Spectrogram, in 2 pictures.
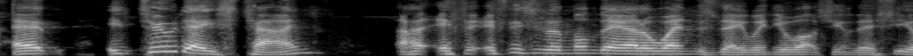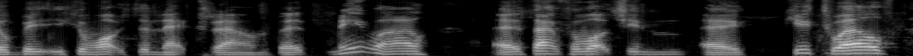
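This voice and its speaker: A man runs a live quiz over a video call. He talks off the cuff with teasing banter, at a middling pitch. The sound is dry, with no room around it. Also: animated, a little fast, dry recording. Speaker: quiz host. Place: indoors, online video call.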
